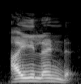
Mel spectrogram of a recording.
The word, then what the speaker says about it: island: y p is silent Island s is silent is it's a silent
